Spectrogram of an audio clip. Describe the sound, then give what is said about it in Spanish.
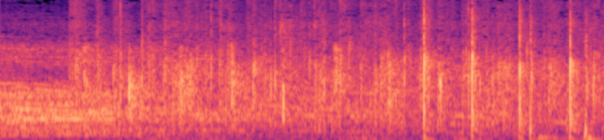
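A recorded crowd cheers and applauds in the background during a gaming awards announcement, with a steady wash of clapping, scattered sharp claps and excited shouts of wow. “¿Se escucha un ¡wow! de fondo? que grabaron de fondo.”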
